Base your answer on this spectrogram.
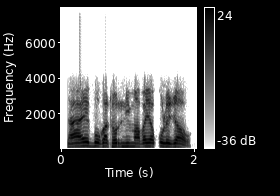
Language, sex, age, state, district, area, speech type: Bodo, male, 60+, Assam, Baksa, urban, conversation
